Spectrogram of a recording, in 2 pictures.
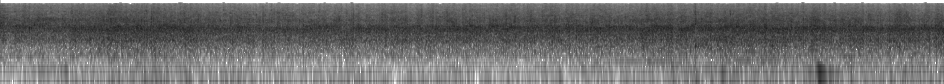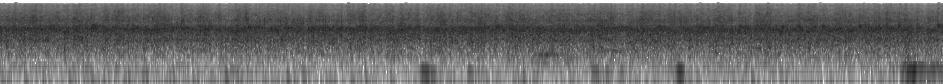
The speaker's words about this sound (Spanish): Pues ese es el aplauso, la tremenda ovación que se ha llevado Joaquín Sánchez, el del puerto, el capitán del Real Betis Balompié, que de nuevo vuelve a aflojarse el nudo de la corbata después de esta despedida que acaba de hacer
